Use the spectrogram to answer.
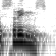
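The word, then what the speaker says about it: syrinx: श्रिंक्स कहा जाता है इसका सही उच्चारण है श्रिंक्स एस वाई आर आई एन x rings option number B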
